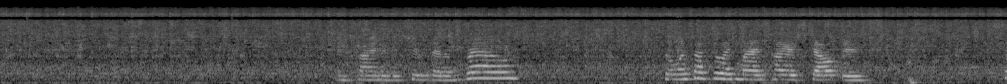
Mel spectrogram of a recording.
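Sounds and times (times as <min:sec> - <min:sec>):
water running from tap: 0:00.0 - 0:10.0.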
